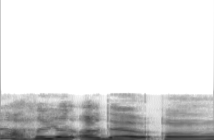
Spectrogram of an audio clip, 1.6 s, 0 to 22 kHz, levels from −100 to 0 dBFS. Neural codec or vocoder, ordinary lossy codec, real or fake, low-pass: codec, 16 kHz, 4 kbps, X-Codec, HuBERT features, trained on balanced general audio; none; fake; 7.2 kHz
